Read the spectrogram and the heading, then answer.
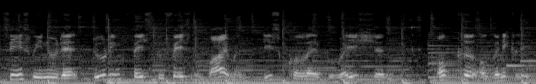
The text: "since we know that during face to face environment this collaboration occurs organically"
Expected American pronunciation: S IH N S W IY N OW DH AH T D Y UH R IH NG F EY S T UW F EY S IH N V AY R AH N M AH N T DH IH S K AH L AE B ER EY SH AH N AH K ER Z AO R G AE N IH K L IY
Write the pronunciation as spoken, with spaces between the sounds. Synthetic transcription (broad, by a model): S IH N S W IY N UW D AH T D Y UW R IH NG F EY S T UW F EY S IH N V AY AH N M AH N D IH S K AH L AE B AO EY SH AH N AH K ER AO G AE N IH K L IY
